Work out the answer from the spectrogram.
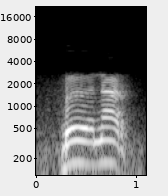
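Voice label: "benar", Indonesian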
